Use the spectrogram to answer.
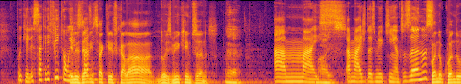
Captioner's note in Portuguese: limpando a garganta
